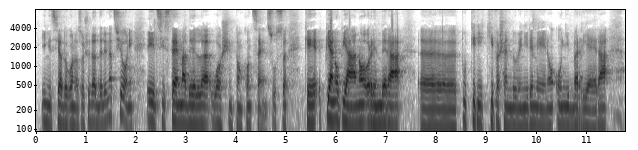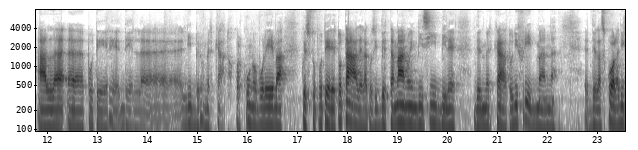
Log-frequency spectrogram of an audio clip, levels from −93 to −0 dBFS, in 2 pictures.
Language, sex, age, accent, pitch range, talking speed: Italian, male, 30-49, native, 105-125 Hz, 120 wpm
